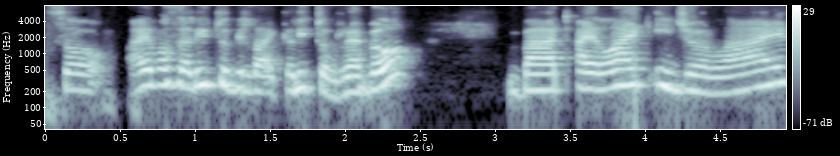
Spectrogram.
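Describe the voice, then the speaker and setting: A woman with a Slovak accent talks at a fairly slow pace, her fairly high pitch showing ordinary variation. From Slovakia. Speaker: holistic therapist and astrologer. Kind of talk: interview. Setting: live video call. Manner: halting.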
